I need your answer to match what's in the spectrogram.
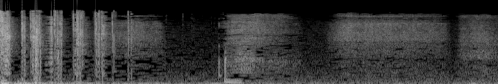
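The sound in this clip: Fabric tearing as a shirt is ripped off: a quick series of sharp, raspy ripping bursts, followed by longer, softer rustling tears, with no talk.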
